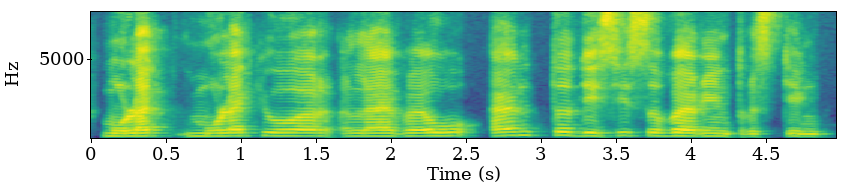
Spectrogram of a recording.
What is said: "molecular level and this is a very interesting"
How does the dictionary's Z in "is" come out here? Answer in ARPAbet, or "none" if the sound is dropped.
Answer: S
